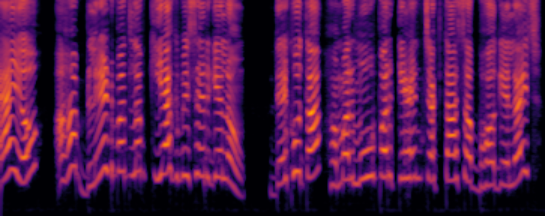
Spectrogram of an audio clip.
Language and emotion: Maithili, angry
